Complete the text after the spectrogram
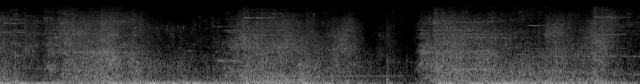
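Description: Spell effects whoosh and crackle in a game fight.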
